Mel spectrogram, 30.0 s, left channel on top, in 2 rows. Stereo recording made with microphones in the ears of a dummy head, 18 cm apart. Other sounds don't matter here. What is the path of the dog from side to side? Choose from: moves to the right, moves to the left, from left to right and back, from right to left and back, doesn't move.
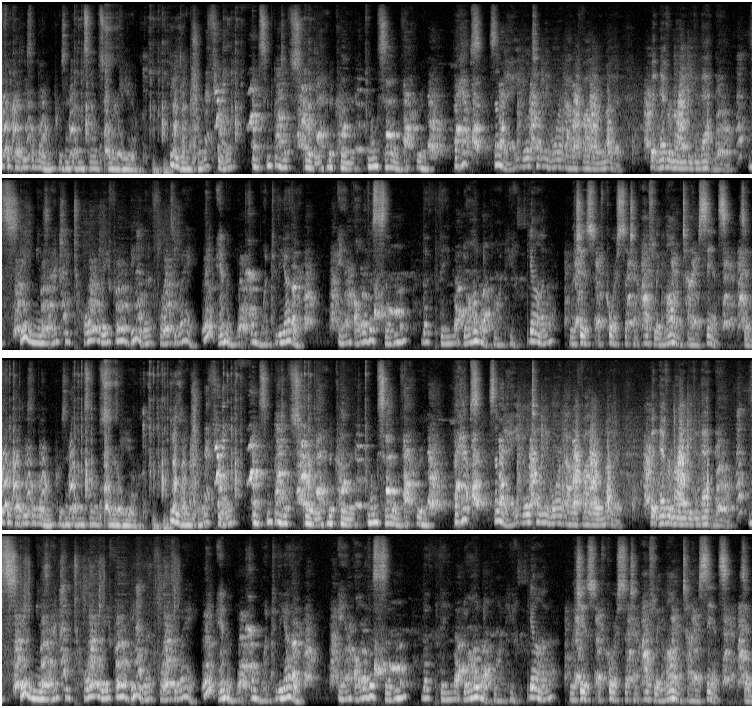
moves to the left.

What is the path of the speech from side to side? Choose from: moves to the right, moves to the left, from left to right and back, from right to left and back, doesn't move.
from left to right and back.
